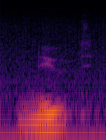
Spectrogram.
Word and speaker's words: Nut: And this plague was against one of the gods, probably the god Nut, it's spelled Nut, but I think it's pronounced Nut.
